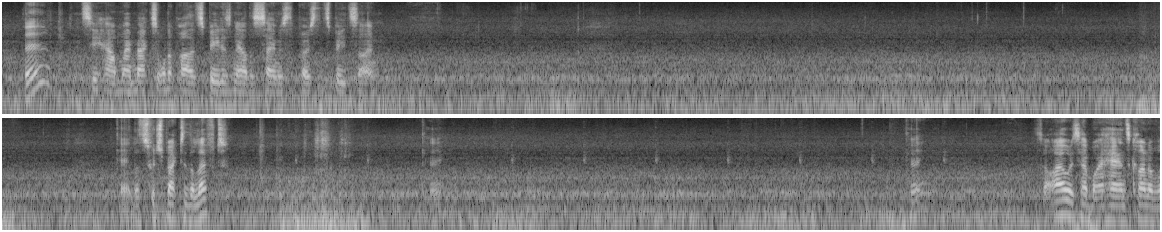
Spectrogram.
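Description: Tyres hum and rumble steadily on a highway inside a moving car.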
